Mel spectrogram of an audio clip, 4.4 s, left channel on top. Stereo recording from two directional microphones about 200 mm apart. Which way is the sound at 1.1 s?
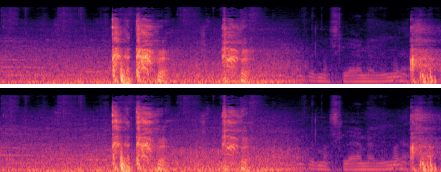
10° right (ahead or behind).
